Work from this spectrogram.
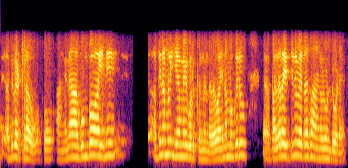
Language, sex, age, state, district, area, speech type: Malayalam, male, 30-45, Kerala, Malappuram, rural, conversation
